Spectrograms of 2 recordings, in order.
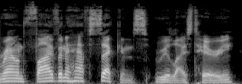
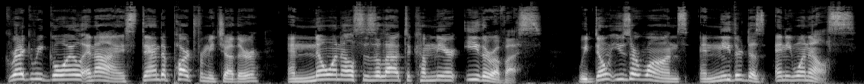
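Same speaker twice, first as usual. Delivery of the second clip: announcing; 8 semitones higher than usual. Acted. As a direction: lay out the rules for everyone to hear. Harry announcing rules to crowd.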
